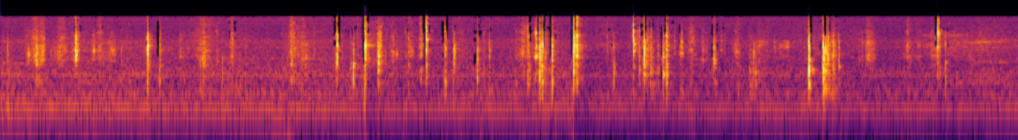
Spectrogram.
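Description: Red plastic Raspberry Pi clamshell case being handled and pulled apart into its two halves: irregular sharp plastic clicks and scrapes, with bunches of clicks a few seconds apart.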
